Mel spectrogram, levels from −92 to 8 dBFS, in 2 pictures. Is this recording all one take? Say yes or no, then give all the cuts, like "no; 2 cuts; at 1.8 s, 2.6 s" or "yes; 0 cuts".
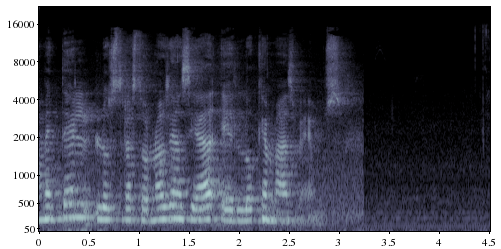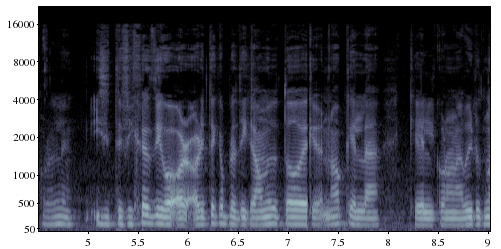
no; 1 cut; at 7.2 s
